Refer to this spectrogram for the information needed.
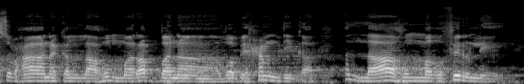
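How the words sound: It is recited carefully and with feeling.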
